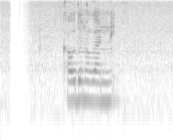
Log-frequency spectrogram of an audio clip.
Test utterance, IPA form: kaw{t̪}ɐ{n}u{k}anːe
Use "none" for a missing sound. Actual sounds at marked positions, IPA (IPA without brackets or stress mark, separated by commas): d̪, n, ɡ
